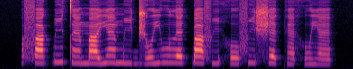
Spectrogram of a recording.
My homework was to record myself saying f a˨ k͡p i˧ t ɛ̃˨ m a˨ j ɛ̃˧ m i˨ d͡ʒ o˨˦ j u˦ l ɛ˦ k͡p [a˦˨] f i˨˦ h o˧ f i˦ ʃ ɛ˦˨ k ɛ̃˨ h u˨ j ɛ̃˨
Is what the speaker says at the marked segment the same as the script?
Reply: yes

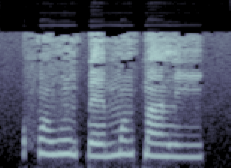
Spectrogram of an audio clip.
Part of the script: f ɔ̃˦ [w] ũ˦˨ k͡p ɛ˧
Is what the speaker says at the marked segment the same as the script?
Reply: yes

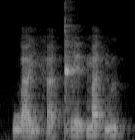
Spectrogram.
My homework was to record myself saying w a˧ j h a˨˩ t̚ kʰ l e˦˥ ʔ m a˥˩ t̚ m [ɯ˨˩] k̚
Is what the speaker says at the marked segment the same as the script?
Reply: no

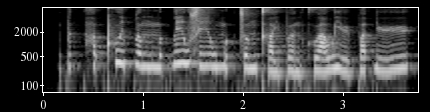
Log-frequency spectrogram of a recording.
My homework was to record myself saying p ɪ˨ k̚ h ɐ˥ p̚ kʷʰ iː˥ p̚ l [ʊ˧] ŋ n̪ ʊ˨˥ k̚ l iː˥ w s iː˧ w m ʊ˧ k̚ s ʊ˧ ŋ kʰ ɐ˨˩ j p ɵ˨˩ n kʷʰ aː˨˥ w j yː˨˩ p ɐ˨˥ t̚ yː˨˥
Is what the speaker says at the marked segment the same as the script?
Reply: yes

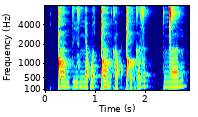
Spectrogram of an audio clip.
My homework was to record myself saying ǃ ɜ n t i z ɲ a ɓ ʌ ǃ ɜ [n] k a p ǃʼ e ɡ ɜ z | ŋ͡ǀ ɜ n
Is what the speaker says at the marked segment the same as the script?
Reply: yes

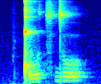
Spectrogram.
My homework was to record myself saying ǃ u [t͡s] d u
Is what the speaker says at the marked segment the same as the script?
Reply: yes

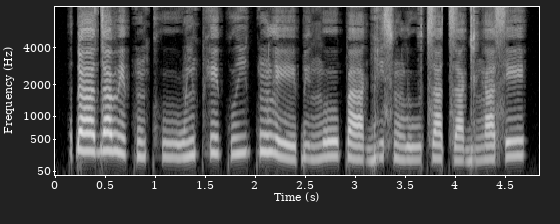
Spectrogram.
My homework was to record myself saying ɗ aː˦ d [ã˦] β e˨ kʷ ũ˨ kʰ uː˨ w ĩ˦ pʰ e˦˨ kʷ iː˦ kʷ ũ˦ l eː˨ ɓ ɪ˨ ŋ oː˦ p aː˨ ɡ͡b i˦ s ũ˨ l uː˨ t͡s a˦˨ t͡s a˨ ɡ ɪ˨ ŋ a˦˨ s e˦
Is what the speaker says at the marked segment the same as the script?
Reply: no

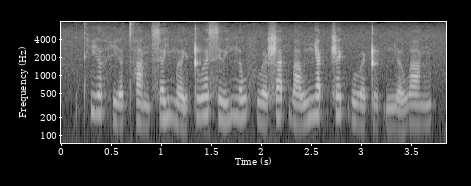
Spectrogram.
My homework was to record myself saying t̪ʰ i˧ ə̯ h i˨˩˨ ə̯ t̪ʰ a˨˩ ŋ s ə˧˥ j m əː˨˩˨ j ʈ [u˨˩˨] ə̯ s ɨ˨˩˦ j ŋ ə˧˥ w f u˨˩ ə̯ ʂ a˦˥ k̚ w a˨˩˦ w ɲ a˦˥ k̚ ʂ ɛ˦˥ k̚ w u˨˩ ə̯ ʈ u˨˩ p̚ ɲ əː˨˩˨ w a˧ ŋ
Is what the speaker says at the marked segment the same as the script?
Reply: no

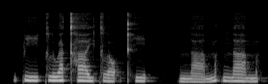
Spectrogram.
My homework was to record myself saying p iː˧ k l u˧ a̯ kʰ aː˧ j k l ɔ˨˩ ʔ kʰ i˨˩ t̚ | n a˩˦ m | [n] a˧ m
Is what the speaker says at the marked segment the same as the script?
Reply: yes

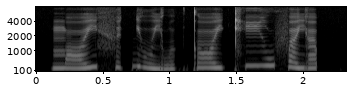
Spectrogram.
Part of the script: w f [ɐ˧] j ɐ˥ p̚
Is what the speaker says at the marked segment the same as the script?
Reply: yes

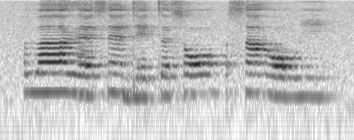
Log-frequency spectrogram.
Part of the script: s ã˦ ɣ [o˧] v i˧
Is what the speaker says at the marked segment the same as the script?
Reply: no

